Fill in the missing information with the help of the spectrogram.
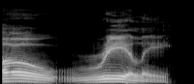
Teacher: if they say, Oh, really? with a flat tone, they might be skeptical or even a bit sarcastic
